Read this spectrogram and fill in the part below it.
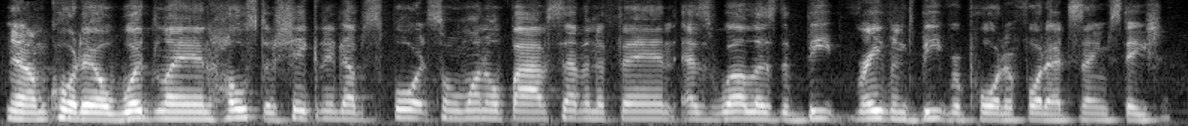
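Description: Male sports reporter, measured breakdown style, dry close mic. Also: on the high side, level tone, no echo, faint music behind. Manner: measured, stacks up points with restarts. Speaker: sports radio host and beat reporter. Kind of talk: casual sports analysis.

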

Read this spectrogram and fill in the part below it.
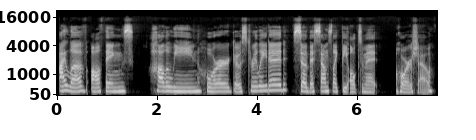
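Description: Female co-host, casual and enthusiastic, mid-pitched, dry studio sound. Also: fairly even intonation, slow, smooth, no room sound. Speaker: podcast co-host. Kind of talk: casual banter.

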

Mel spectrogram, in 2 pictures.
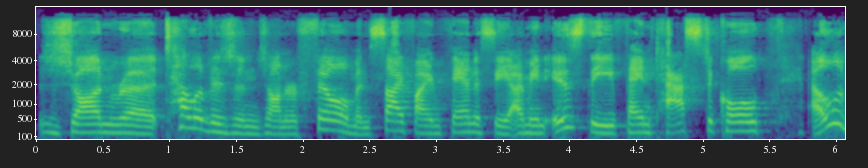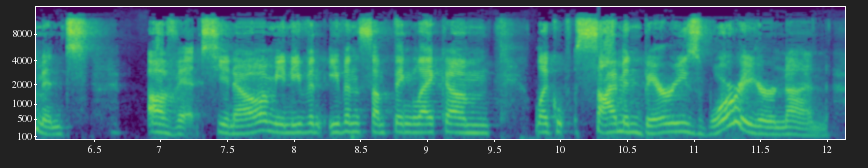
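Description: A woman's voice: lowish voice, normal speed. A woman hosting a conversational interview in an effusive, enthusiastic manner. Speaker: podcast host and interviewer.

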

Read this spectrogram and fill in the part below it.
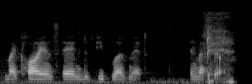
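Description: A man's voice: medium pitch, little pitch movement, a little fast, faint music behind. A man from France with a French accent, a native French speaker, answering interview questions as a coach in a candid, reflective way. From France, grew up in Paris. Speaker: guest, coach.

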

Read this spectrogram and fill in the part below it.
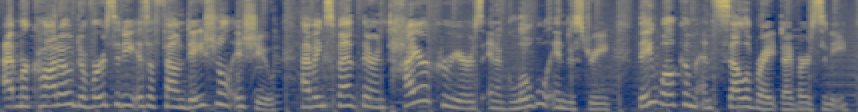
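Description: A woman's voice: fairly high pitch, animated, a little fast, hardly any pauses, faint music behind. Upbeat woman hosting a panel. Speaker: podcast host. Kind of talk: scripted sponsor read, then panel moderation.

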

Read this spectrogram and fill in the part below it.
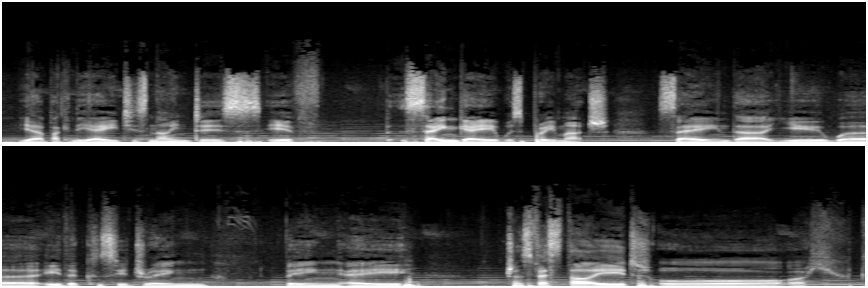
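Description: A deep, low-pitched man tells his own story in a halting way, often repeating words and starting over. He speaks into phone voice recordings from a small lakeside cabin. Soft music plays faintly beneath him. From Argentina. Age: 40s. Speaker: storyteller guest. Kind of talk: personal life story, casual monologue. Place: small weekend cabin by a lake.

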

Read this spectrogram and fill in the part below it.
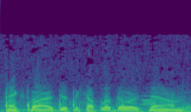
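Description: Actor as low-voiced, laconic Texas Ranger. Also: male voice, level tone, fast talker, lightly acted. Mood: terse, alert. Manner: terse, matter-of-fact. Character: steady, laconic Texas Ranger lawman telling his case. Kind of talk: 1950s radio drama acting and narration. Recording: narrow old radio recording with music.

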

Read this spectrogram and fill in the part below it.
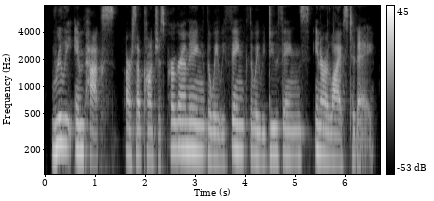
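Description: A woman's voice: lowish voice, fairly bright tone. A woman in her thirties hosting her podcast, telling her life story in a chatty, rambling way, slightly nasal from a cold. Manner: chatty, rambling with many fillers and restarts. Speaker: podcast host. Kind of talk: casual personal storytelling.

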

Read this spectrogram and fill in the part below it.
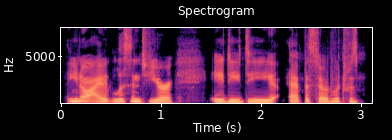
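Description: Raspy American woman, dry close sound. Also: mid-range voice, fairly even intonation, fairly quick, darkish tone, no echo. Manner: emphatic, peppers talk with "like" and "you know". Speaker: interview guest, actor and voice-over artist. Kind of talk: conversational personal storytelling.

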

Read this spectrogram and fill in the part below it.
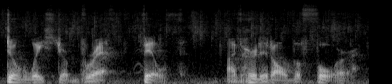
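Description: A man playing a grim, menacing masked vigilante in an audio drama, terse and stern, with a gravelly, husky voice. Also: a bass voice, slow pace, a little hiss or hum, exaggerated voice. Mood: contemptuous.

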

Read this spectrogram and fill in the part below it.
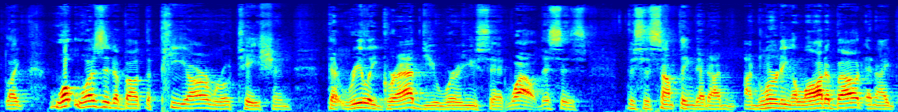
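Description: A man's voice: mid-range voice, darkish tone. An older man with a mid-range voice co-hosts a sports interview. He talks casually and takes a rambling, roundabout path through his questions. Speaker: sports show co-host.

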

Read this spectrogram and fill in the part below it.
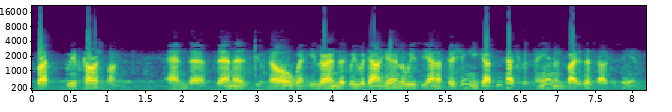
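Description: An actor playing a composed, educated gentleman adventurer in a 1940s radio drama. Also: low voice, big pitch swings, fairly quick. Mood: reflective, concerned. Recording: muffled, noisy 1940s radio recording.

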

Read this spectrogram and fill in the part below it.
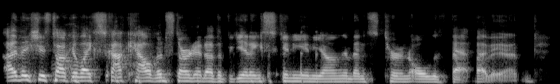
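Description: A man's voice: medium pitch, fairly even intonation, fairly quick, creaky, fairly bright tone. A man hosting a podcast in a casual, chatty group conversation. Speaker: podcast host.

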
